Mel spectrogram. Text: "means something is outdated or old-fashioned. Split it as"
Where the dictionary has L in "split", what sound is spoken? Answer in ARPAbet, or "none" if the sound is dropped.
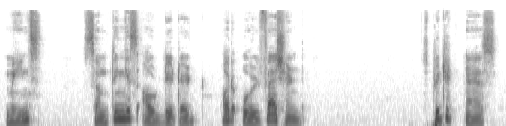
none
